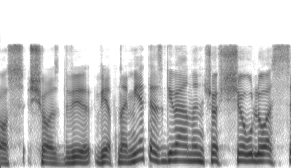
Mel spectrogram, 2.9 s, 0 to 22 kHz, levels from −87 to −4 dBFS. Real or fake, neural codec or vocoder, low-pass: fake; codec, 24 kHz, 3.1 kbps, DualCodec; 7.2 kHz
